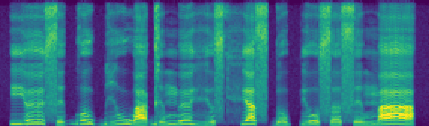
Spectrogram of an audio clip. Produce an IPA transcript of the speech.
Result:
jø˧˥˧ sɪ˩˥ɡʷə˧˥˧u̯ɓi˩˥u̯ wa˨˩˦ɡɪ˨˩˦mø˧˥˧ vʲʊ˩˥sfʲa˧˥˧sɗʊ˩˥ pʲo˧˥˧sə˧sɪ˧ ma˧˥˧

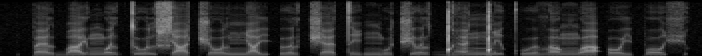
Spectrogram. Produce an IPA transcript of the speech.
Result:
pɛ˨l ba˦jŋʷi˦l tu˦lɕa˨t͡ʃo˨l ɲa˨jʔɯ˨l t͡ʃɛ˨ti˨ŋ͡mu˨t͡ʃ ɯ˦lɡ͡ǃɛ˦ ŋ͡ǃi˦kʷʼɯ˨ðʌ˦ ŋʷa˦ʔo˨jpo˦ç

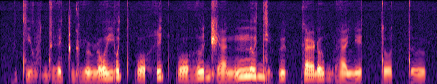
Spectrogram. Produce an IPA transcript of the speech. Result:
tʲɯ˩vdʱe˩tʲ ɖʱy˩ɳo˥ jo˥tʲpo˩hi˥tʲ po˩ɦɯ˥d͡ʒæ˩ nːɯ˥dʲe˩ py˥kːæ˥ɽɯ˥ bʱæ˩lʲe˩ tːo˩tːɯ˩

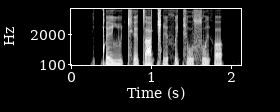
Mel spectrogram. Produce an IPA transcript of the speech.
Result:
ǃeʎu cʰetaǁi θʌcu sʷiʔʌ

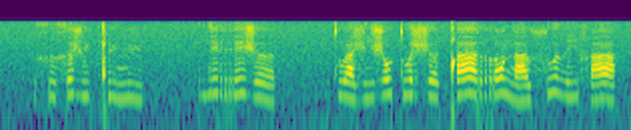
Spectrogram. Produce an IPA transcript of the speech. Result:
xɯ˧˩xə˧˥˧ ʒy˧˩ǃy˧˩ny˧˩ | de˧˥˧re˧˥˧ʒəː˧˩ | tʷaː˧˩ʒi˩˧ʒɔ˧˥˧tʷa˧˥˧ ʃəː˧˩ ǃaː˧˥˧rɔ˧˥˧naː˩˧ sʷə˧˥˧ ði˧˥˧fa˧˥˧

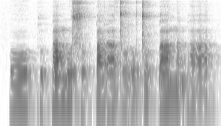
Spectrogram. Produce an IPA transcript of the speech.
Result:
o˧ | ɾu˧k͡pa˦mo˧ so˨ k͡pa˧ɾa˧ do˨ɾo˨˦to˧ ɡ͡ba˧nã˨ba˧

